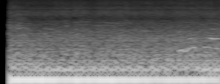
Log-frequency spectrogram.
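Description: Tour boat's engine running with a steady low hum.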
